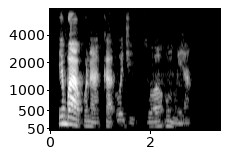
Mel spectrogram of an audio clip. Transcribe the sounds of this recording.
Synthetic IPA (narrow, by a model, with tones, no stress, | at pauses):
ɪ˦ɡ͡ba˦a˨kʷʊ˨na˨ka˨ʔo˦d͡ʒi˨ | zʊ˨ɔ˦ʊ˦mʊ˨ja˦˨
